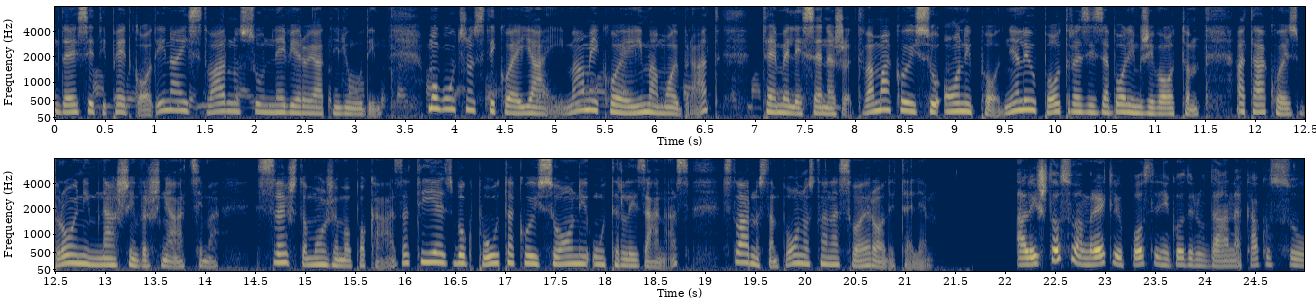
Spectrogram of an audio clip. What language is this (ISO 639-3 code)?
hrv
